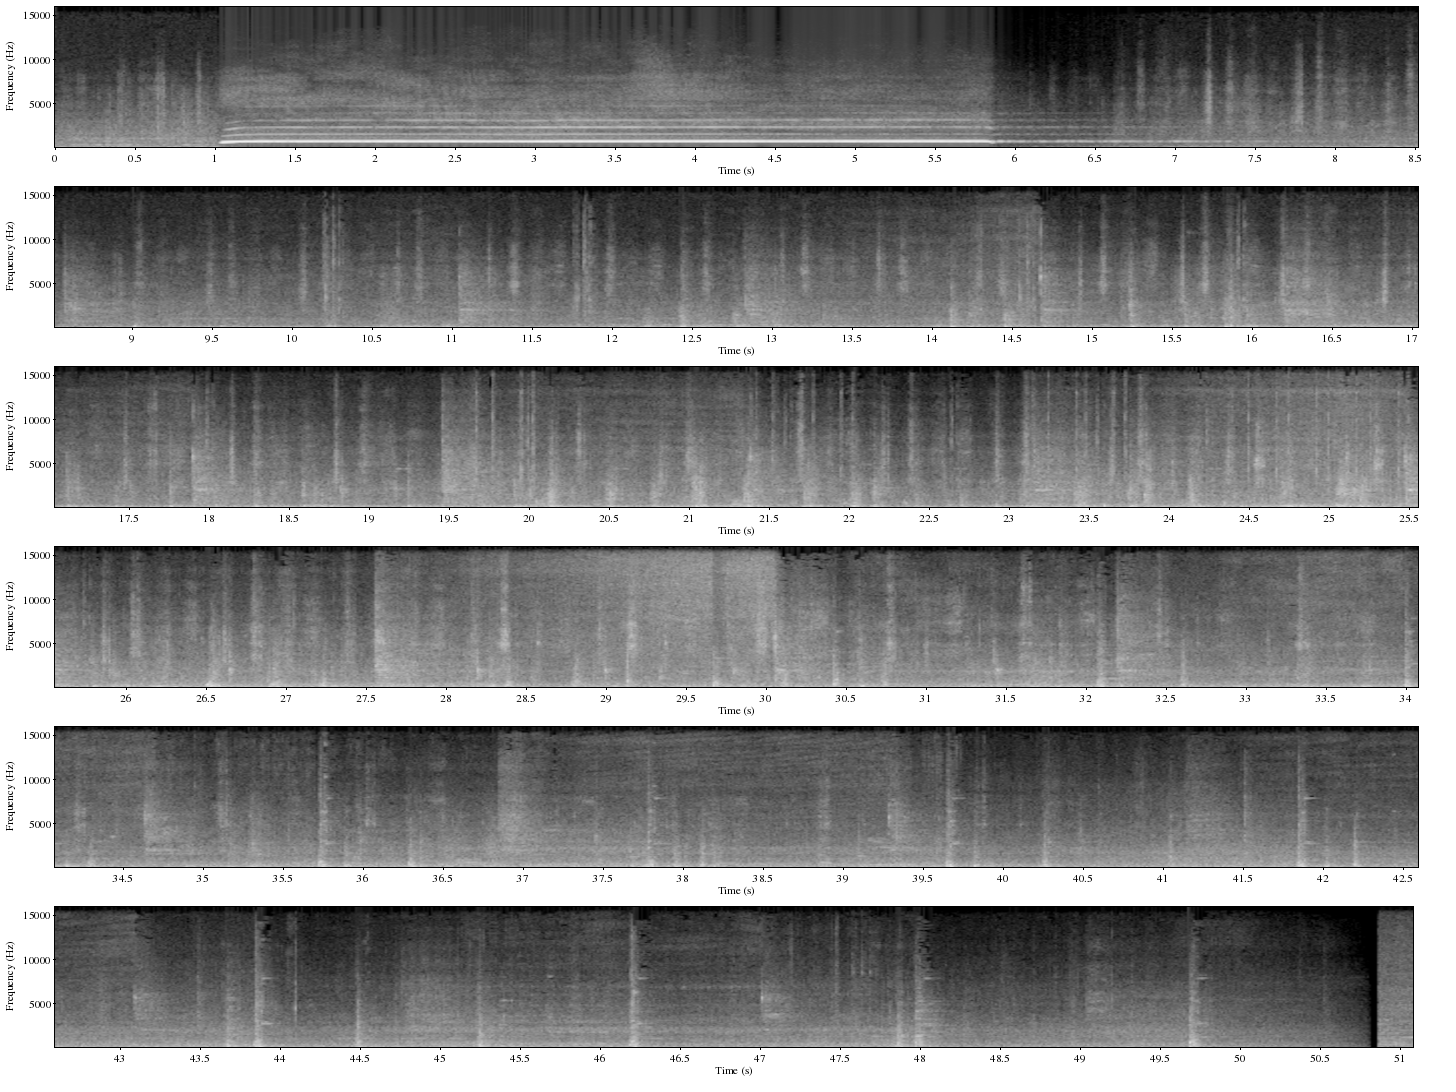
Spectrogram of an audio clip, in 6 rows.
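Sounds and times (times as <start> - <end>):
steam train rolling past: 0.0 - 51.0
wheels clicking over rail joints: 0.2 - 50.6.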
